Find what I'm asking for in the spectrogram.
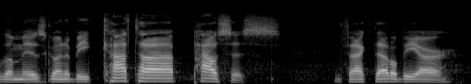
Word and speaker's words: katapausis: Katapausis, or katapausis, the accent on the second syllable.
